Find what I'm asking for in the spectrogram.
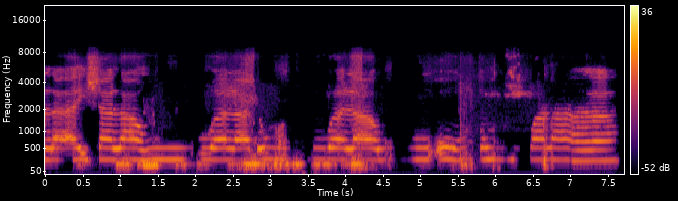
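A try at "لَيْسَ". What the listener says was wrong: Coba di kata tadi laisa sa sa bukan sya sa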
